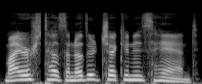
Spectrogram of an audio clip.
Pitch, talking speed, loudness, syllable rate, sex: 185 Hz, 210 wpm, -16 LUFS, 5.2 syllables/s, male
